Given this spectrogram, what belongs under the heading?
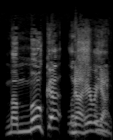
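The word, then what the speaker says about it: Mamukelashvili: I want you to think of his pronunciation in three parts. And first of all, if you don't feel like trying, just call him Mamu.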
